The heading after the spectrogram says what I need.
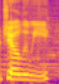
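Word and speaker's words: Jos Louis: If you ever in Canada, uh Joe Lewis, Joe Lewis, that made by a French company, so pronounced Oh, Joe Louie.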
